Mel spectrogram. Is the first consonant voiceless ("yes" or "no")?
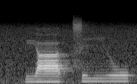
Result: no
